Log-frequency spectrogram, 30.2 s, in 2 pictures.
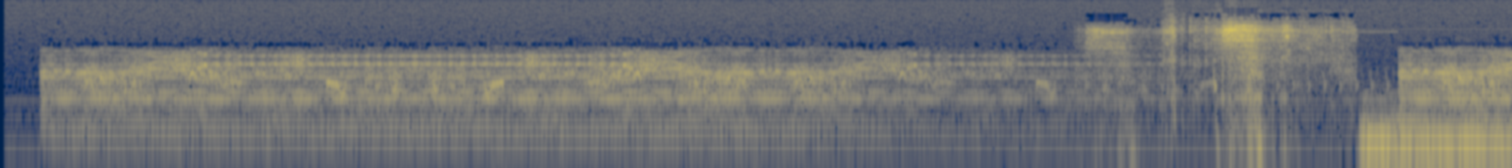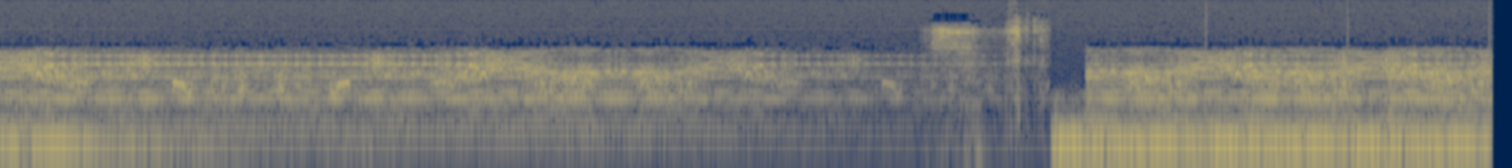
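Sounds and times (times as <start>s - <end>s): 
drone: 0.4s - 30.1s.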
